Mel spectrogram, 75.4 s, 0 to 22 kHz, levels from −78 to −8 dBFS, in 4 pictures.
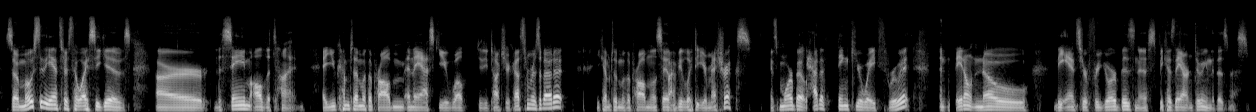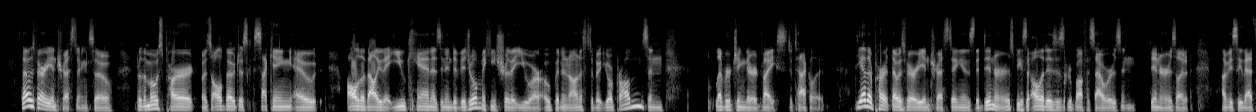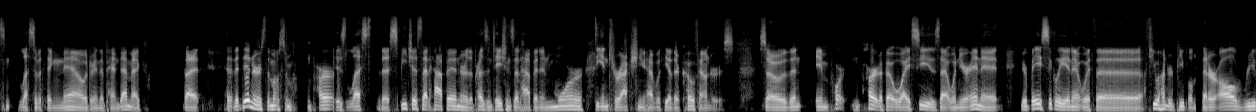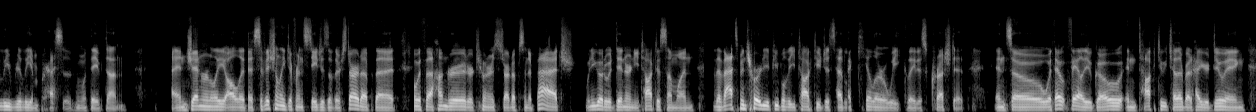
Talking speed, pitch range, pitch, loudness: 220 wpm, 90-110 Hz, 95 Hz, -26 LUFS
